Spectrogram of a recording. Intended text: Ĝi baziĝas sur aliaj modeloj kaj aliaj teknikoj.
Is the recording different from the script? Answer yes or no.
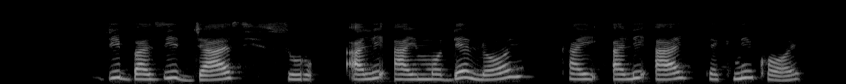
no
